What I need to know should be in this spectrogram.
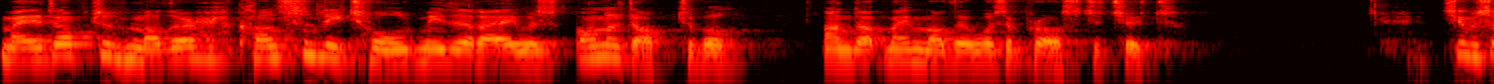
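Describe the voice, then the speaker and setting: With a Northern Irish accent, a woman speaks at a medium pitch and a moderate pace, her tone dark and mellow, her loudness very even and her pitch variation ordinary. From Northern Ireland. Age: 70s. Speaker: witness giving testimony. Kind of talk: testimony.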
